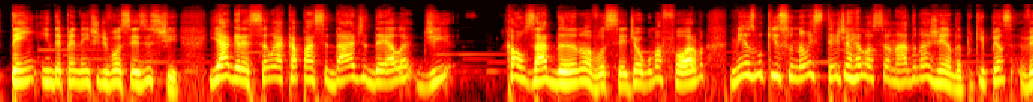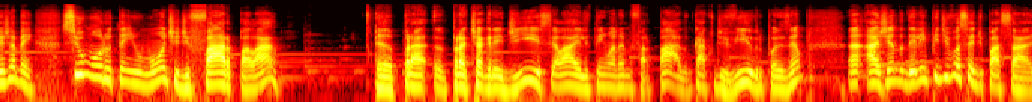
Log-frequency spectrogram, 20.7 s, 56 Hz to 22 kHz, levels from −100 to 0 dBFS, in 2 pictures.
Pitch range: 150-200 Hz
